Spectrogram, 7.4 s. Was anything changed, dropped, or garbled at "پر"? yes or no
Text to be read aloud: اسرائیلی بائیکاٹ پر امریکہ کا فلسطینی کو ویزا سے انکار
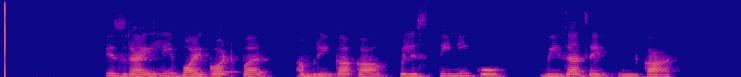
no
